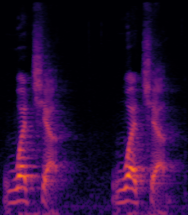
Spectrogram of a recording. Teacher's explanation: What are you becomes what ya? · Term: connected phrase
